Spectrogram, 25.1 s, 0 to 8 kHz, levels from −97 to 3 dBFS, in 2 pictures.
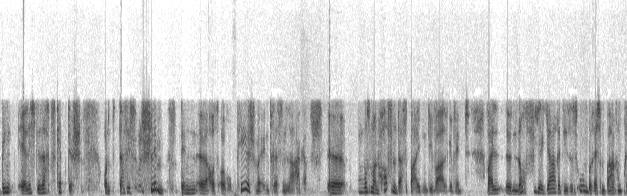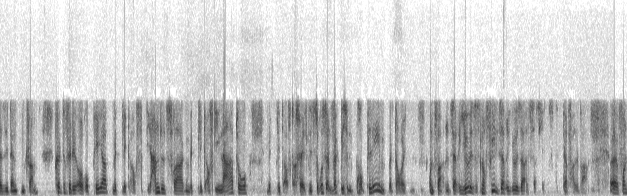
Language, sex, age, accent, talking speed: German, male, 60-79, German, 170 wpm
